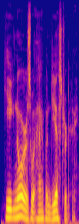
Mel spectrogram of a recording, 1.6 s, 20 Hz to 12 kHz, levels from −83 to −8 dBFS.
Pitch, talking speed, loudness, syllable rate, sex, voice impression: 115 Hz, 190 wpm, -15 LUFS, 8.3 syllables/s, male, very masculine, very adult-like, very middle-aged, very thick, tensed, very powerful, bright, hard, slightly muffled, fluent, very cool, intellectual, sincere, calm, mature, friendly, reassuring, slightly elegant, wild, slightly sweet, slightly lively, kind, slightly modest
